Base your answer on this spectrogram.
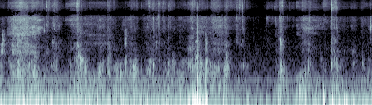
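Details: Indoor Golden Retriever eating its usual breakfast at speed: steady low crunching and gulping chews, a loud knock near the middle, sharp clicks scattered throughout, otherwise a quiet room.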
